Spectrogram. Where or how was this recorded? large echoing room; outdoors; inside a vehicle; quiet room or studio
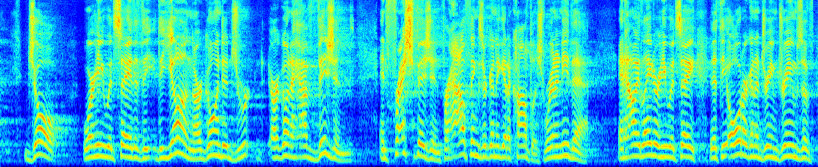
large echoing room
